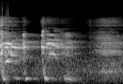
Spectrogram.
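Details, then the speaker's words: Two quick, harsh cough bursts from a synthetic AI computer voice, imitating an ordinary human cough. "When did AI start coughing? [music] I don't get it."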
